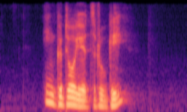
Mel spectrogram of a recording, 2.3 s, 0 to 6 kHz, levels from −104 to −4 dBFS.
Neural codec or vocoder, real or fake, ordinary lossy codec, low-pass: codec, 16 kHz in and 24 kHz out, 0.6 kbps, FocalCodec, streaming, 2048 codes; fake; none; 5.4 kHz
